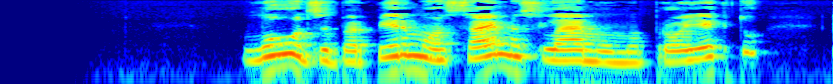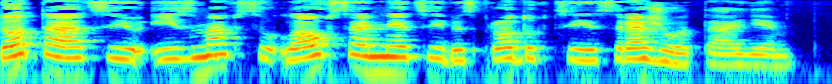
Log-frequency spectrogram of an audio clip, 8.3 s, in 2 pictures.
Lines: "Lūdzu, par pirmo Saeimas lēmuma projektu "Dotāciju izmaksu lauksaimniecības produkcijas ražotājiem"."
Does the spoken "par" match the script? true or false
true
